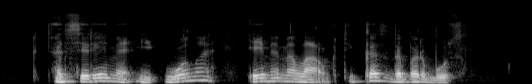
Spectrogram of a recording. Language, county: Lithuanian, Kaunas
